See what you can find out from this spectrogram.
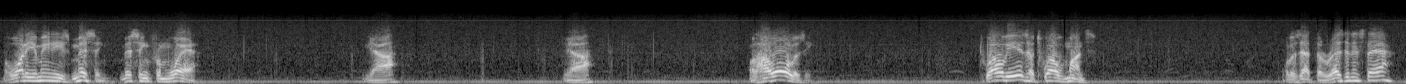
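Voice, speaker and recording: Brusque, animated desk sergeant. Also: male voice, medium pitch, slow, pauses often. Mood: urgent, businesslike. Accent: American. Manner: curt, questioning. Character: brusque desk sergeant taking emergency phone calls. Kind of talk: 1950s radio drama acting. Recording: faintly noisy 1950s radio recording.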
